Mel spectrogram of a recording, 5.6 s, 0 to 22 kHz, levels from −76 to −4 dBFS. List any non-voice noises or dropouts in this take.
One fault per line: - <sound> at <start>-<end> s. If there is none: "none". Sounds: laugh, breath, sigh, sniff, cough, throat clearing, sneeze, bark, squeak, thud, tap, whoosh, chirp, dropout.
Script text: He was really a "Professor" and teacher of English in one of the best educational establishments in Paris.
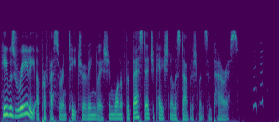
- laugh at 5.0-5.4 s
